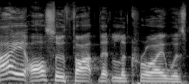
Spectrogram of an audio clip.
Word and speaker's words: LaCroix: And they say on the website, it says right there, it's pronounced LaCroix, like enjoy.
